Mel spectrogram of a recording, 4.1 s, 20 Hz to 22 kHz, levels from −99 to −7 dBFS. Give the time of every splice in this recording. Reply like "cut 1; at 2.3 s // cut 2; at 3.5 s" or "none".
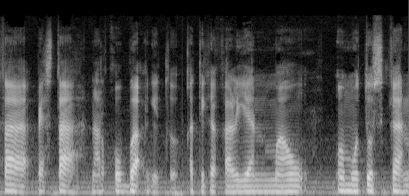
cut 1; at 1.9 s // cut 2; at 3.2 s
